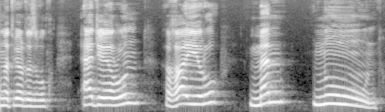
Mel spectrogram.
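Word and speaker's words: ممنون: Вот здесь нужно на втором произношении звука мим нужно не торопиться, потому что торопливость в этом моменте переходит в калькаля. Меменун, меме, а нужно спокойно. Мемнун, мемнун. Договорить звук второго мима с сукуном.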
